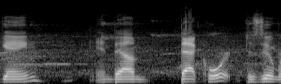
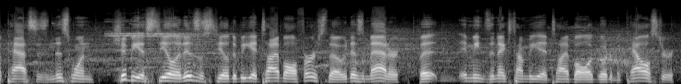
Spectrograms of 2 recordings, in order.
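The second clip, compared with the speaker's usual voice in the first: normal talking voice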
